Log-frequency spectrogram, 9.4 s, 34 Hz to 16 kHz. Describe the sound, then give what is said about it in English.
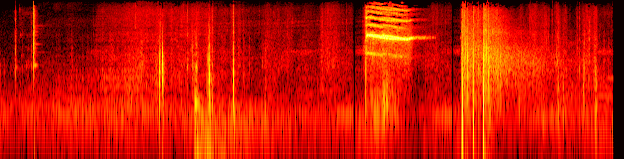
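A bottle rocket firework is lit and launched: a shrill, whistling hiss lasting under a second, then a sharp bang with a crackling tail. A few faint clicks and taps come before it. “hold on 1 second. Let me light off another bottle rocket off over here.”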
